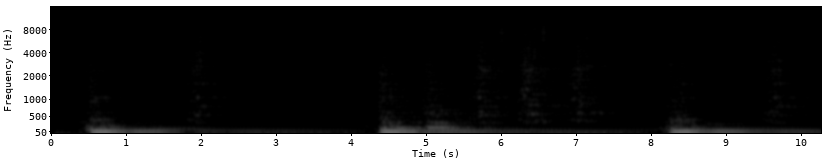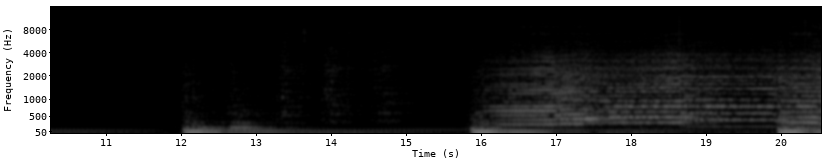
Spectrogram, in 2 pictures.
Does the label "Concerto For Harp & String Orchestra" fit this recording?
Yes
